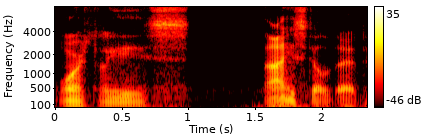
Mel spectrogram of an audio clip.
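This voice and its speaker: A man's voice: extremely low pitch, big pitch swings, vocal fry, sharp tone, no room sound, full character voice. A man playing a flustered young man shyly hiding a crush on his best friend, speaking hesitantly and sheepishly in an intimate audio roleplay. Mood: flustered, confessional. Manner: hesitant, sheepish, halting conversational delivery. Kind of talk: intimate one-sided conversational audio roleplay.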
